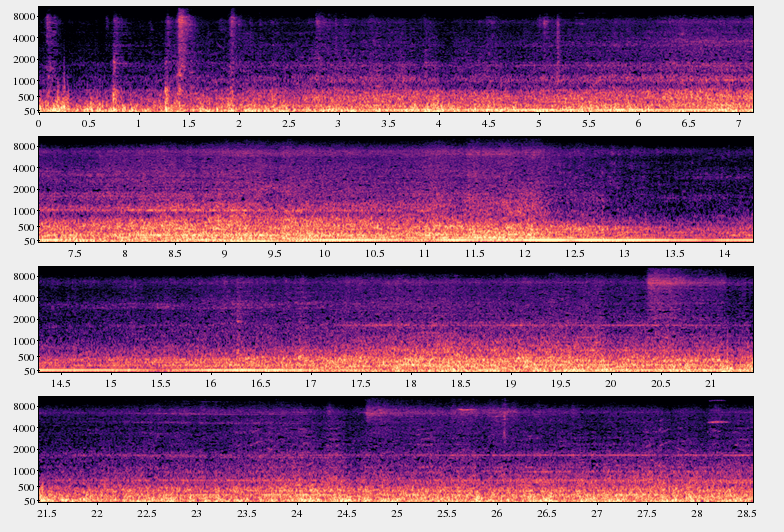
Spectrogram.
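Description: Rajdhani Express train running on the rails: a steady loud rumble with wheel clatter, its low rumble easing briefly about halfway through. A thin high whine comes in about two-thirds of the way in.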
